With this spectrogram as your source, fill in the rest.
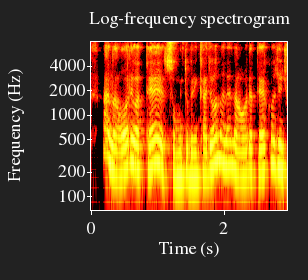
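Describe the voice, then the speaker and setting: Speaking very fast with lively intonation, a woman uses a medium-pitched, somewhat breathy voice with a dark, mellow tone. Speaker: scam victim. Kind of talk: testimony. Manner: halting, with repetitions.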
